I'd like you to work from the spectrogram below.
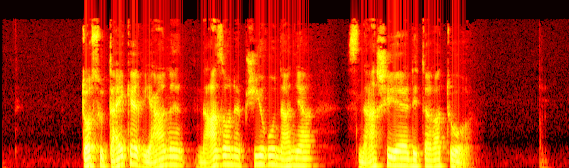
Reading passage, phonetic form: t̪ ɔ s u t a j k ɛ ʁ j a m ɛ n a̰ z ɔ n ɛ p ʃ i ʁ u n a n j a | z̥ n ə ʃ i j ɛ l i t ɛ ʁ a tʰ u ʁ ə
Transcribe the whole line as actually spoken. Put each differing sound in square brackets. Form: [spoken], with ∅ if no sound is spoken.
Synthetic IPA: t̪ ɔ s u t a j k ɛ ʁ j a [n] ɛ n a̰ z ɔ n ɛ p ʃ i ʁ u n a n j a | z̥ n [a] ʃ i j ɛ l i t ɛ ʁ a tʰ u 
